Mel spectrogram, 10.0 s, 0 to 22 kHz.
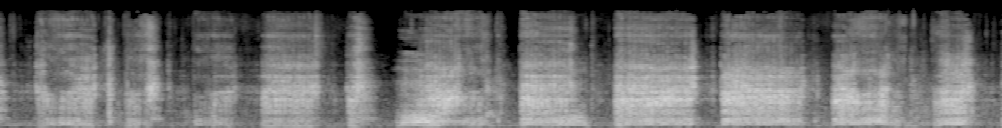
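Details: A Bull Terrier growls in repeated throaty bursts, each about a second long, while chewing a solid bicycle tyre wrapped in nylon thread, which it cut through within 20 minutes.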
